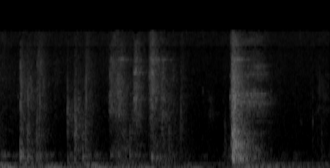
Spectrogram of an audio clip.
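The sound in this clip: A door closes with one dull thump near the end, after a few soft bumps and shuffling movements.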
